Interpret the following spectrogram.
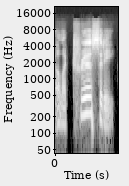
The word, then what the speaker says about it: electricity: and then answer is electricity electricity electricity can you hear that stronger stress on the third syllable electricity and the very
